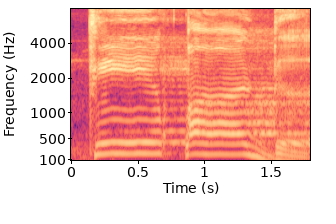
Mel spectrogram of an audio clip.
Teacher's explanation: huruf Dal yang bersukun ini wajib kita pantulkan karena ini adalah bacaan Qalqalah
